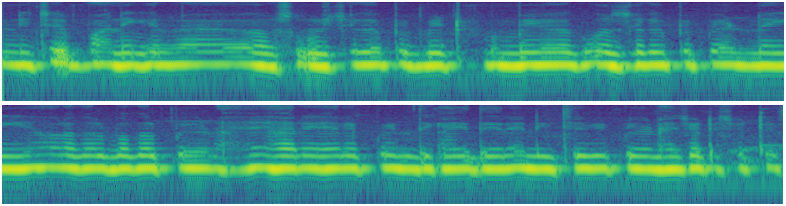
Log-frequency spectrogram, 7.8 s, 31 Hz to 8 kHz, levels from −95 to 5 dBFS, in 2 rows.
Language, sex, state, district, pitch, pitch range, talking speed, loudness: Hindi, female, Punjab, Kapurthala, 230 Hz, 225-235 Hz, 270 wpm, -13 LUFS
